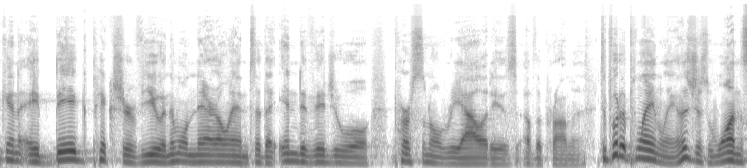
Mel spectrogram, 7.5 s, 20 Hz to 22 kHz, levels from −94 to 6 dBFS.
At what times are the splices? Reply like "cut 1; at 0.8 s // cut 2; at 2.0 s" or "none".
cut 1; at 5.9 s

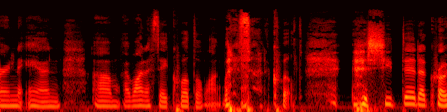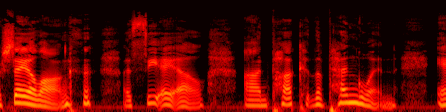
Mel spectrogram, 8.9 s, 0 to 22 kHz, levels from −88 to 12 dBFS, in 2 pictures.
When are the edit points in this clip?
cut 1; at 1.2 s

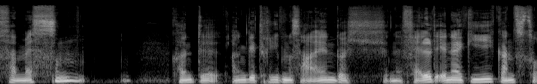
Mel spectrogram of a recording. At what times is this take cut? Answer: cut 1; at 1.7 s

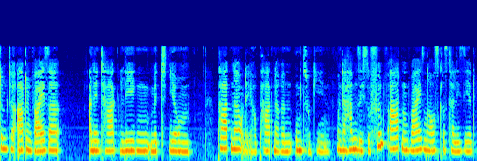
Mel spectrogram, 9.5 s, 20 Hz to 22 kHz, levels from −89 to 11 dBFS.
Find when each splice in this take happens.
cut 1; at 6.7 s

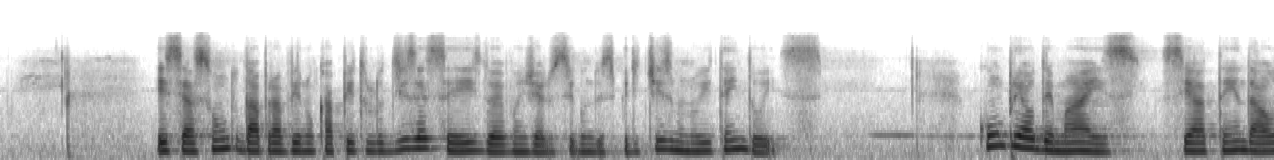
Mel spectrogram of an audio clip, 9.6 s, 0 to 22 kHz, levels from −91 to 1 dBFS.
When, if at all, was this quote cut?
none

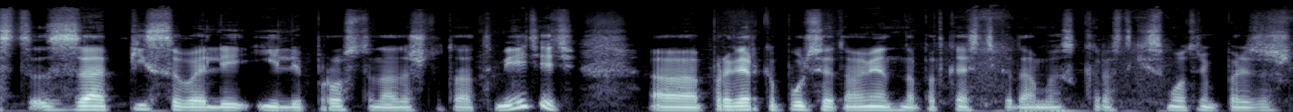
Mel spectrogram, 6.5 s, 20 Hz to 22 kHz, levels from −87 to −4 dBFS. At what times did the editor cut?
none

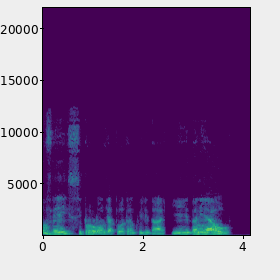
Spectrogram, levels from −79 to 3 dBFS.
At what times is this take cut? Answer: cut 1; at 2.4 s

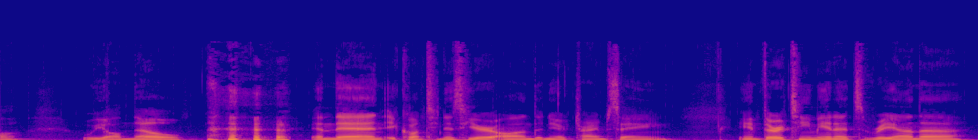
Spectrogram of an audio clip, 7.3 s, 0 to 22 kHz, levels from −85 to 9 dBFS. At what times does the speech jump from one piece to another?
cut 1; at 2.2 s

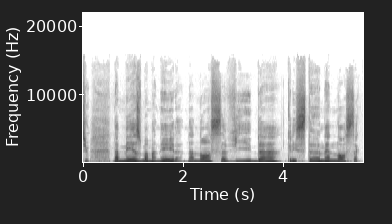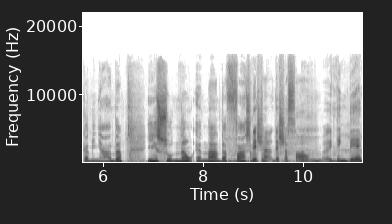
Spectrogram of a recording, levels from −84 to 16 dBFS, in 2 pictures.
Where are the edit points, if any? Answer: cut 1; at 8.9 s

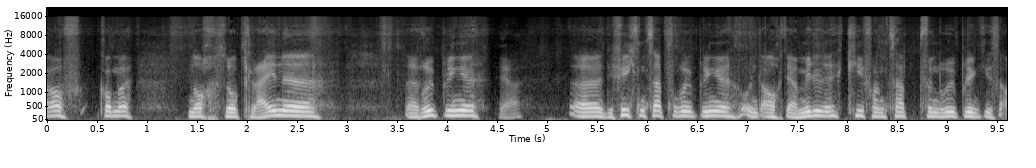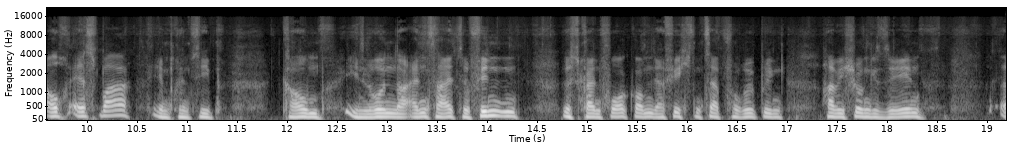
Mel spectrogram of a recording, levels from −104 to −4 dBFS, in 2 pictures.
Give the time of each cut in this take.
cut 1; at 3.7 s // cut 2; at 10.6 s

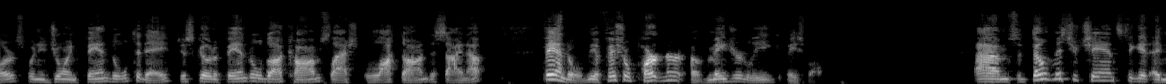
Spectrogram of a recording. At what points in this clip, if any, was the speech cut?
cut 1; at 9.6 s

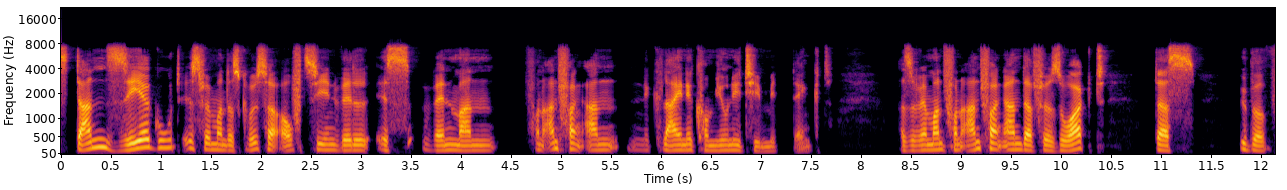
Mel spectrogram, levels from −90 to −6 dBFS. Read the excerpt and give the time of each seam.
none

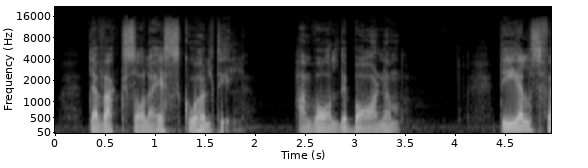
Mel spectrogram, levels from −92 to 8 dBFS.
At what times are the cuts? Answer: cut 1; at 2.4 s

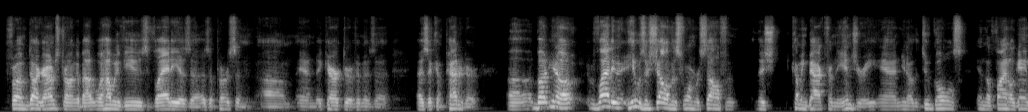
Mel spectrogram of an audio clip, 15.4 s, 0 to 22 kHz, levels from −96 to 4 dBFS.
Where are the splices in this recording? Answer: none

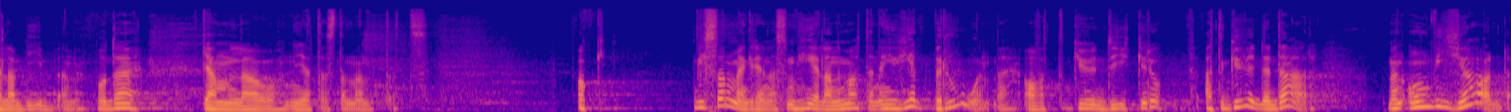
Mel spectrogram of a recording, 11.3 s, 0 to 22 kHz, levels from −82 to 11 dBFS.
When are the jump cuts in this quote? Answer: cut 1; at 4.2 s // cut 2; at 10.2 s

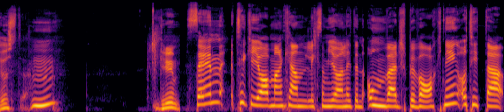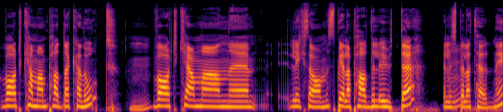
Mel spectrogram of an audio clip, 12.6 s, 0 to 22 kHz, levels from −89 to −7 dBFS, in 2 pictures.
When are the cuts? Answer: cut 1; at 2.2 s

